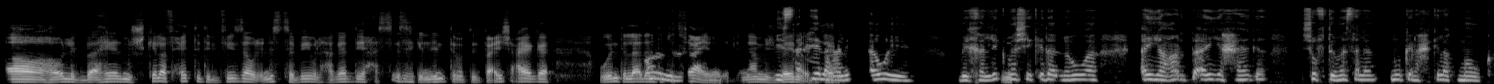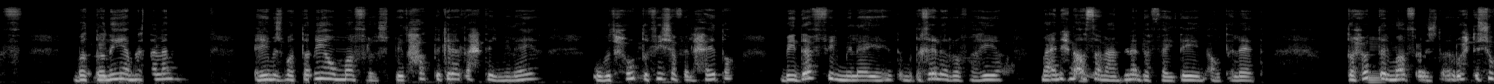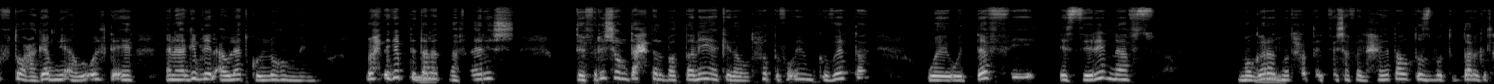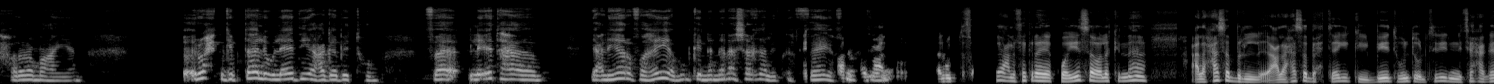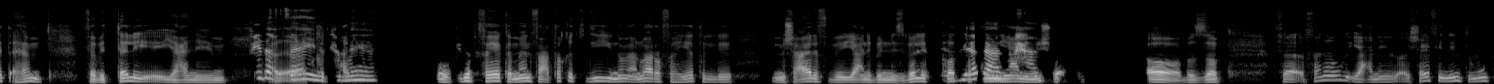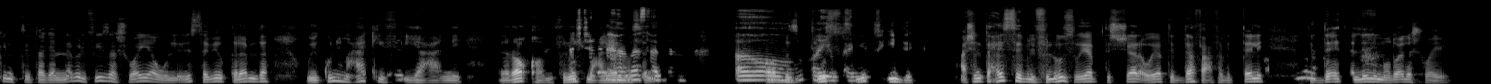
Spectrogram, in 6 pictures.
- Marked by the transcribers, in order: in English: "الفيزا"; unintelligible speech; unintelligible speech; tapping; unintelligible speech; unintelligible speech; unintelligible speech; unintelligible speech; in English: "الفيزا"; unintelligible speech
- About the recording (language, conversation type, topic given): Arabic, advice, ليه مش قادر أتخلص من الحاجات المادية اللي عندي؟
